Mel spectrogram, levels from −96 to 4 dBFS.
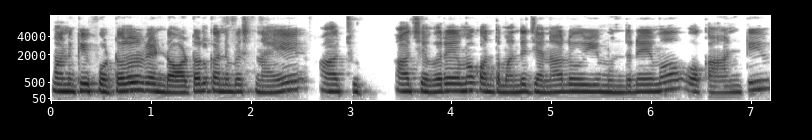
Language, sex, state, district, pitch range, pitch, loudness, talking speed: Telugu, female, Andhra Pradesh, Visakhapatnam, 200-225 Hz, 210 Hz, -15 LUFS, 165 wpm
